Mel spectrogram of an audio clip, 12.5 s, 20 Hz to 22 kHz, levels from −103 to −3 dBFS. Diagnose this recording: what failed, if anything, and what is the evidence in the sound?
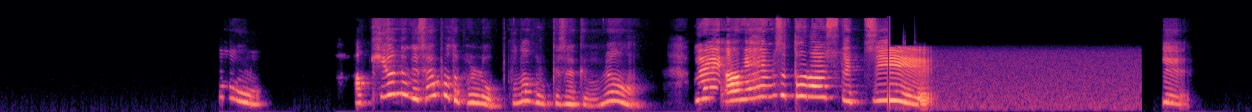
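Input device stage: from 8.88 s to 11.43 s the speech turns dull and boxy after a 20 ms gap, likely an input switched to a poorer device. A spectrogram shows a hard ceiling at 4.6 kHz, a new noise floor roughly 30 dB down and a level step of about 5 dB.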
